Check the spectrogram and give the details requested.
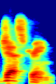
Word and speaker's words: JSTRM: For example, the JSTRM waypoint would be pronounced Jetstream.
